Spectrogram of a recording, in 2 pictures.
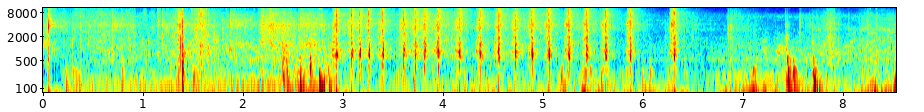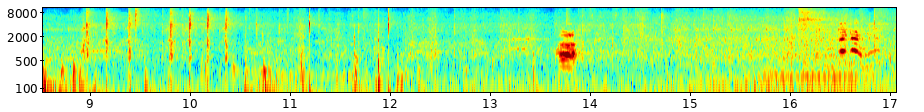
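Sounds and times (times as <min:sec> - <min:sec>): airsoft guns firing: 0:00.0 - 0:06.7, 0:07.5 - 0:17.0.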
